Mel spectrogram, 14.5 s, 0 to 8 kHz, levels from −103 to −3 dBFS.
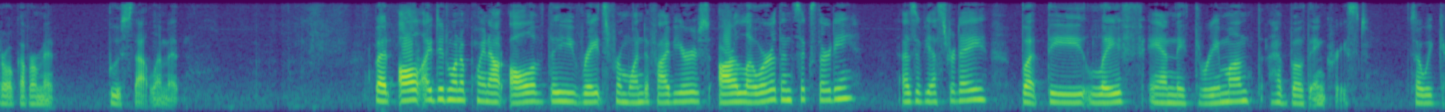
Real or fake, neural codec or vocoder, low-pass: real; none; 7.2 kHz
